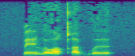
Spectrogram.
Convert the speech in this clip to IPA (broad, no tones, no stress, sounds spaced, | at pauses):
k͡p ɛ l ɔ qʼ ɨ ɡʷ ə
